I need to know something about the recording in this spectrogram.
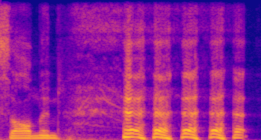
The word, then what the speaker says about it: Salman: this thanks Salman no now that I know how to say it I'll say salmon Jesus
